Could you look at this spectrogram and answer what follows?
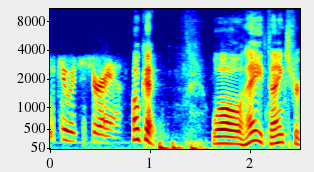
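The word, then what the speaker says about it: Stuarts Draft: how do you say that that's right it's Stuarts draff okay well hey thanks for calling us thanks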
